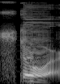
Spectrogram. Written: store

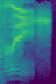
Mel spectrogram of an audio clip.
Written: priest

